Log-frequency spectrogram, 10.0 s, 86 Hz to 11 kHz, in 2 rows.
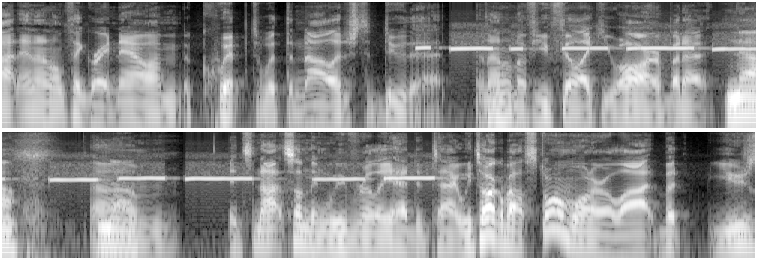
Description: Morse code, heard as a whistle, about 11 wpm, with room echo and speech in English. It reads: ROOM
